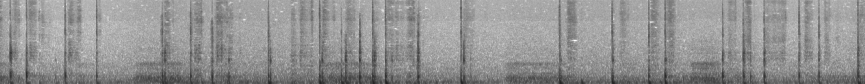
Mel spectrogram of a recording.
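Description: Chalk held in the fingers scratches and taps across a small flat black chalkboard slate in a wooden frame, held close to a microphone while Korean text is written on it. Many sharp, short clicks from the chalk strokes stand out over a steady, low, scratchy rasp, with brief pauses between bursts of writing.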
